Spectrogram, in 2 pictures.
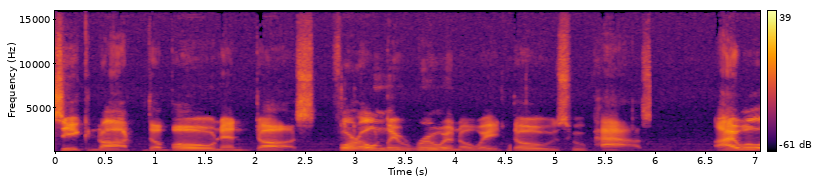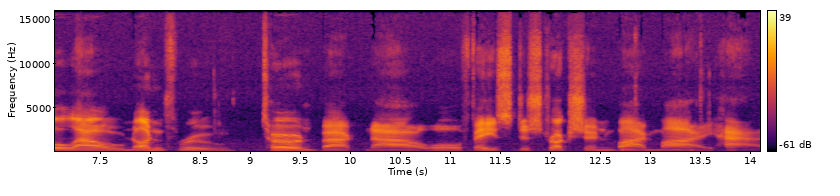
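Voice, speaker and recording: In a booming, put-on character voice, a man speaks at a medium pitch and a very slow pace. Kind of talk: archaic, formal. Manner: menacing, commanding.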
